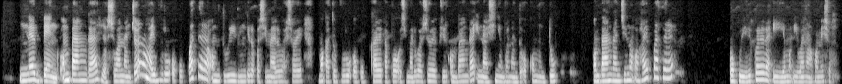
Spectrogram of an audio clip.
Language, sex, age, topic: Oshiwambo, female, 25-35, finance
